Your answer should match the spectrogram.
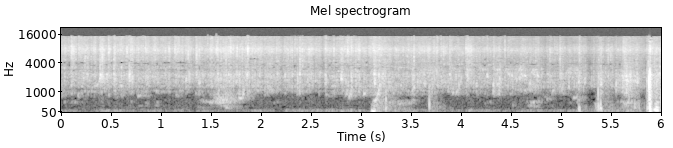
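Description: Faint steady outdoor hiss with a few soft clicks or snaps about three seconds in and again after five seconds.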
